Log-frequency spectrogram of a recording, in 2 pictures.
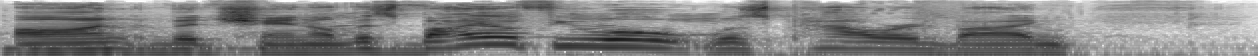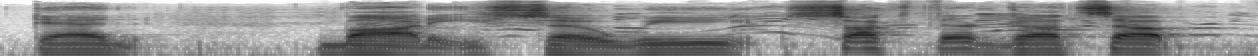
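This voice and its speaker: A man's voice: mid-range voice, expressive, measured pace, a little hiss or hum. A man giving casual, chatty gameplay commentary, hyping up what is coming like a video host. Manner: informal, chatty, hyping up the footage.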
